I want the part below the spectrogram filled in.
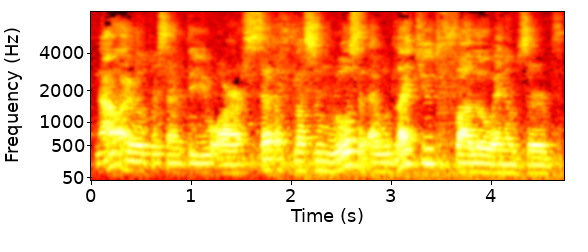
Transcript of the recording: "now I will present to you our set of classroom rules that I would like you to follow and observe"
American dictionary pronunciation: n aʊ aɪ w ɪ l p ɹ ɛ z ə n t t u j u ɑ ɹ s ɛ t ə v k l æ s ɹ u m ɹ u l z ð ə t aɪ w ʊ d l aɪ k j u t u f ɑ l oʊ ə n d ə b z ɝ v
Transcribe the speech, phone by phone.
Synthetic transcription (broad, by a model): n aʊ aɪ w ɪ l p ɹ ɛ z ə n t t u j u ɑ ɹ s ɛ t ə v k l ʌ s ʌ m ɹ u l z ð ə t aɪ w ʊ d l aɪ k j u t u f ɑ l oʊ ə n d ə b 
